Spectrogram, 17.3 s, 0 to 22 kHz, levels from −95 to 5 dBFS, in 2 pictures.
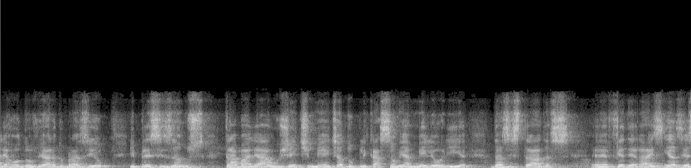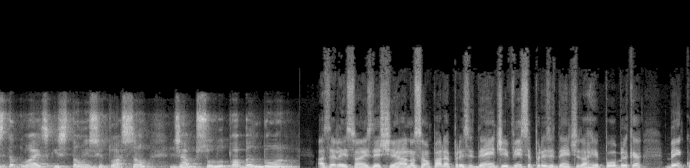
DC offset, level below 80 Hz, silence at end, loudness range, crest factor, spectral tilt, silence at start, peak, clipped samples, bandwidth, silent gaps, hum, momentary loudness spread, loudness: under 0.1%; -46 dBFS; 0 s; 1 LU; 12 dB; -5 dB/octave; 0 s; -2 dBFS; under 0.1%; 15.5 kHz; none; none; 5 LU; -14 LUFS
